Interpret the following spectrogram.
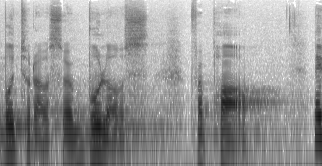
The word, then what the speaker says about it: Boutros: Arabic we say Boutros because the Arabs can't pronounce P so we get Boutros or Boulos for Paul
